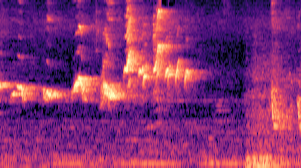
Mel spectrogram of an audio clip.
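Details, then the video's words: White-rumped shama, a kept songbird from Banda Aceh, singing varied whistled phrases: sliding notes near the low range, then a quick burst of higher buzzy, rattling notes, with a low hum in the background. "Murai batu sugeng"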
